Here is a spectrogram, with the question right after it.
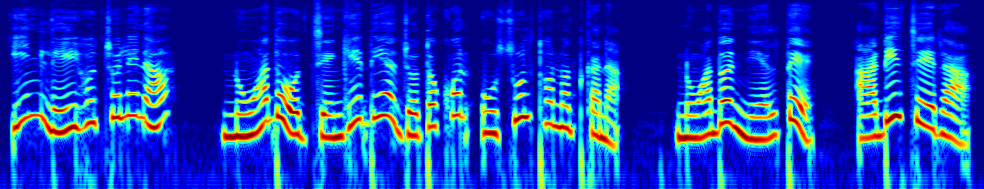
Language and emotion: Santali, surprised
